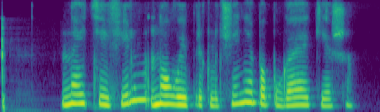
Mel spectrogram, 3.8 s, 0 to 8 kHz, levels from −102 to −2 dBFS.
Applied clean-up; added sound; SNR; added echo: neural mask model DeepFilterNet 3.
